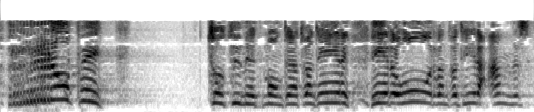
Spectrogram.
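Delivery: loud, high, desperate plea to God; crying out in prayer. Acted. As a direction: call to the Lord from the depths. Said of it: "hoe meer het schreeuwt uit de diepten". (luid roepend smeekgebed)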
